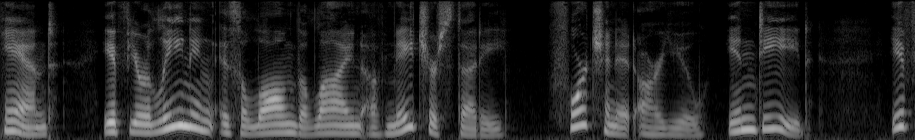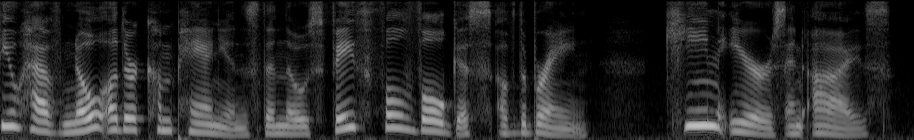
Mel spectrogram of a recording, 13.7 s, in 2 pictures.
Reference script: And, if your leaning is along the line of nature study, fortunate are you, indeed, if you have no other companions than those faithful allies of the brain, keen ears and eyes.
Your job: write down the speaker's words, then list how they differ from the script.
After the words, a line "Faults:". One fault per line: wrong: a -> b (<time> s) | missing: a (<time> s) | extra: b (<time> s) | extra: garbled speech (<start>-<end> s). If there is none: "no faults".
And, if your leaning is along the line of nature study, fortunate are you, indeed, if you have no other companions than those faithful vulgus of the brain, keen ears and eyes.
Faults:
wrong: allies -> vulgus (9.9 s)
